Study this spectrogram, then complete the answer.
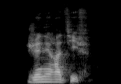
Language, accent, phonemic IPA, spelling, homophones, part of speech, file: French, France, /ʒe.ne.ʁa.tif/, génératif, génératifs, adjective, LL-Q150 (fra)-génératif.wav
- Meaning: generative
